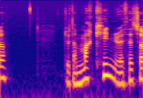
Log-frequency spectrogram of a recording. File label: "macyn", welsh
